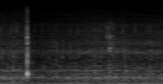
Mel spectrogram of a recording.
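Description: A steady low background hum, with one short sharp click about half a second in.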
